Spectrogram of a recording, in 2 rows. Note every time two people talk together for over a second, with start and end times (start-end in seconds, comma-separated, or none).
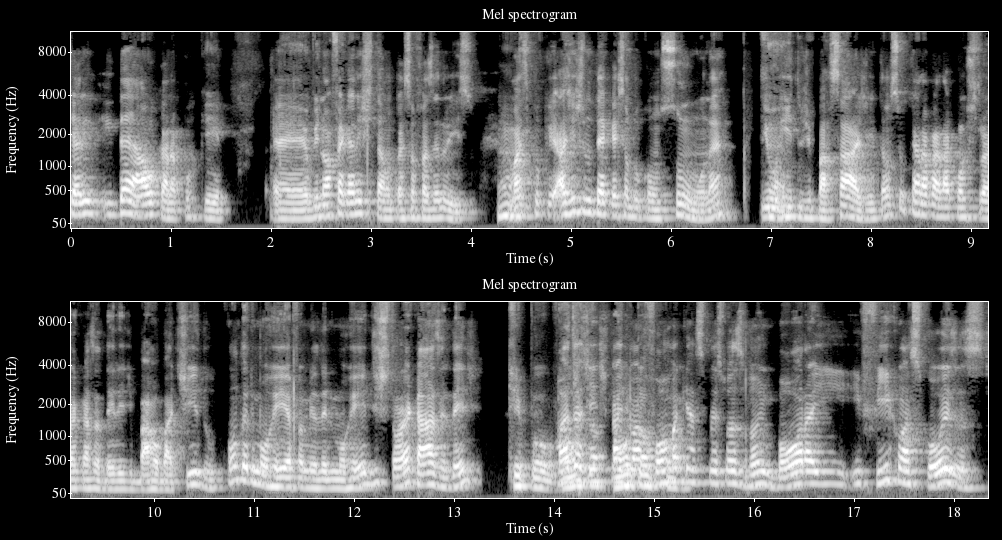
14.0-15.4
